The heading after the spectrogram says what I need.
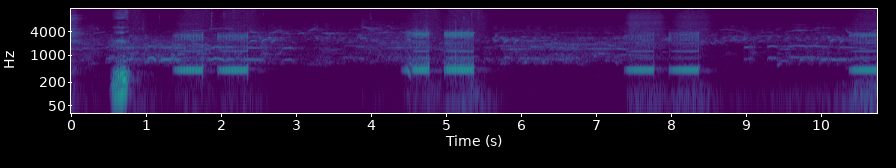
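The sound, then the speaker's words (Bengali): Keypad tones of a telephone number being dialed: six short, even beeps in three pairs separated by pauses, preceded by a brief thump. “Ashis Chakraborty phone number কোথায় হ্যাঁ, হ্যাঁ পেয়েছি”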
